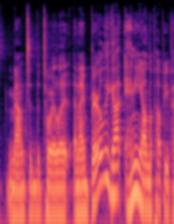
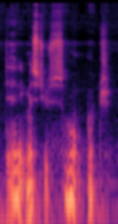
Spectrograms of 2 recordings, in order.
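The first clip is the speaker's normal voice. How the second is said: pet talk; 4 semitones higher, 5 dB quieter than usual. Real, not acted. Cooing to his cat.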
